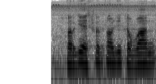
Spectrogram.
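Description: Silence, then about three-quarters of a second in a steady, high-pitched chorus of night crickets starts up, with a man's voice starting to speak over it.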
